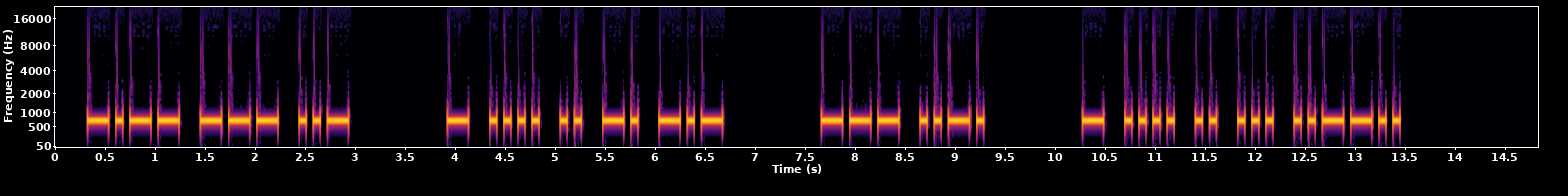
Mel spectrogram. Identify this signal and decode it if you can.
Morse code, heard as a keyed tone, about 17 wpm, 700 Hz. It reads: YOU THINK OF THIS?
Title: 2x Word-Spacing - Sentences from Top 200 Words - 17wpm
